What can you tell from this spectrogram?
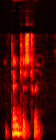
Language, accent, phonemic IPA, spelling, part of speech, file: English, Southern England, /ˈdɛntɪstɹi/, dentistry, noun, LL-Q1860 (eng)-dentistry.wav
- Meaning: The field of medicine concerned with the study, diagnosis, and treatment of conditions of the teeth and oral cavity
